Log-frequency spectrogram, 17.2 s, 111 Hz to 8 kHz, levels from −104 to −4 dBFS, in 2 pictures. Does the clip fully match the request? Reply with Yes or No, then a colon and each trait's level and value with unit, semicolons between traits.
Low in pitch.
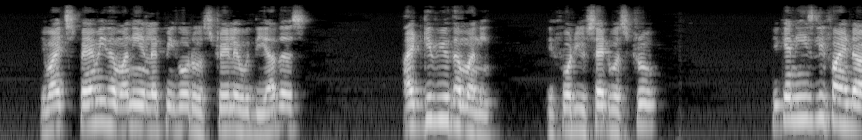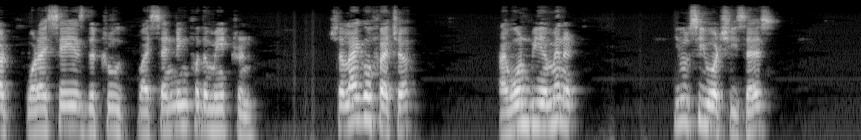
No: medium, 160 Hz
